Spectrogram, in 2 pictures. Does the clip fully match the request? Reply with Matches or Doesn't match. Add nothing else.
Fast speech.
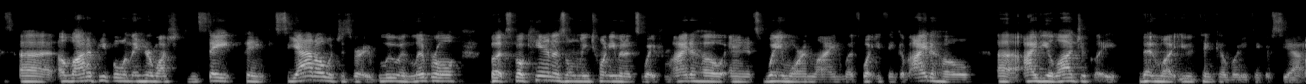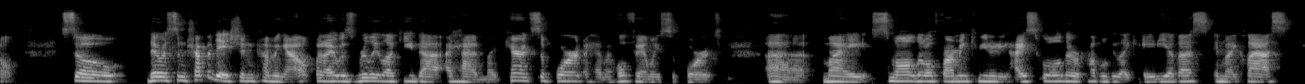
Matches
